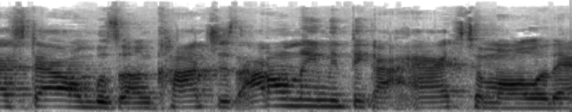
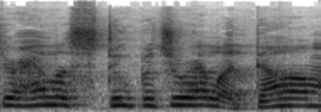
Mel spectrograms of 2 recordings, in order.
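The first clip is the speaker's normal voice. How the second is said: put-on mad, heated, angry yelling voice; 3 semitones higher than usual. Retelling how she yelled at a man she was mad at, retelling an angry yell. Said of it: "I'm mad and I'm yelling at him".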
